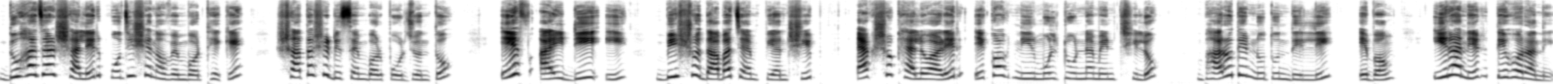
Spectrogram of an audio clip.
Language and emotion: Bengali, neutral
